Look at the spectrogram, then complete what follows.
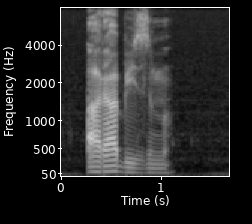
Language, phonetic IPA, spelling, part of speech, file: Polish, [aˈrabʲism̥], arabizm, noun, Pl-arabizm.ogg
